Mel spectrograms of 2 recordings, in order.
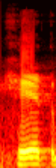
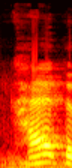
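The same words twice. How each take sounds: First: खेत with a pure 'e'; simple e vowel. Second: खैत with a wide 'ai' instead of e; open ai vowel. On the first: Teacher showing the right form, pure e in खेत. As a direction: say खेत with a plain closed e. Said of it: "खेत बोलते हैं". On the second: Teacher showing the rejected form, wide 'ai' in खैत. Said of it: "खैत नहीं बोलते हैं". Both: Shown as a demonstration.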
